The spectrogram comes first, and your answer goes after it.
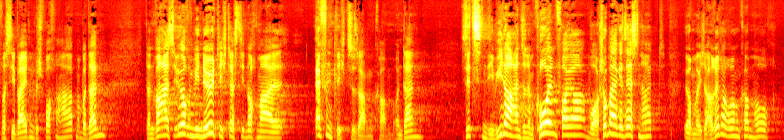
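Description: Husky-voiced man preaching in a hall. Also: a little high, sing-song, fairly quick. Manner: conversational, shifts between quiet asides and loud emphasis. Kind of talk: sermon. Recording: hall with long reverb.

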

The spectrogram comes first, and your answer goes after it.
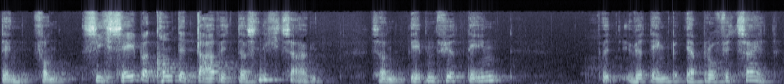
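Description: Guy reading bible verses real slow and careful, gravelly kinda dark voice, preacher explaining between verses. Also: fairly high pitch. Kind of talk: scripture reading with commentary.

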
